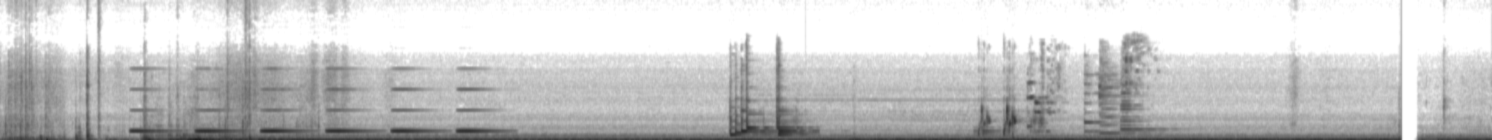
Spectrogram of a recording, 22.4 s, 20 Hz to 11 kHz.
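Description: A car engine starts and settles into a steady idle while the car's chime sounds six times, evenly spaced. About eleven seconds in, the Lingdu LD02 dash cam powers up with a short rising startup jingle, followed a few seconds later by a few more electronic tones.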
